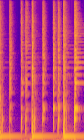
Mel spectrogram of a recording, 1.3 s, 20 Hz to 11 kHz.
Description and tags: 188-darbuka-doumbek groove fill 188 bpm
188 bpm 4/4 darbuka/doumbek loop/fill recorded in stereo at my home studio with a Behringer B1 and a Shure SM57. Have fun with it.
188-bpm, acoustic, beat, darbuka, doumbek, drum, drum-loop, drums, fill, groove, hand-percussion, loop, percussion, percussion-loop, rhythm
